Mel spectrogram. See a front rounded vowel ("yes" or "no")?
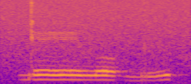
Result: no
